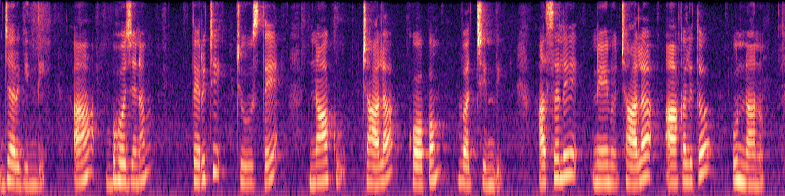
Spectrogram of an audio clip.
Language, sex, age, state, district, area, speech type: Telugu, female, 18-30, Andhra Pradesh, Vizianagaram, rural, spontaneous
